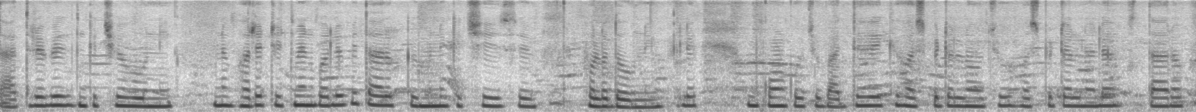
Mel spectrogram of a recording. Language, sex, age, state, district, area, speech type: Odia, female, 18-30, Odisha, Malkangiri, urban, spontaneous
